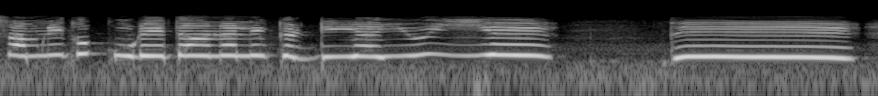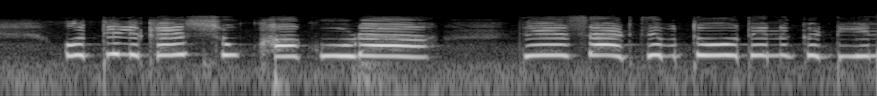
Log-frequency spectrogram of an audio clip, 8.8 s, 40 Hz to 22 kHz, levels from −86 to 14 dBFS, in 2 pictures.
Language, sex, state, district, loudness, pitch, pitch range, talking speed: Punjabi, female, Punjab, Kapurthala, -12 LUFS, 290 Hz, 280-300 Hz, 145 wpm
